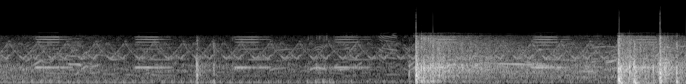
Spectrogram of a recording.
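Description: Aerial fireworks shells bursting: a faint bang about two seconds in, a loud one about four seconds in, and two more close together near the end, the louder bursts followed by a long trailing tail. Behind them a car alarm sounds its warbling cycle over and over, about once a second.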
